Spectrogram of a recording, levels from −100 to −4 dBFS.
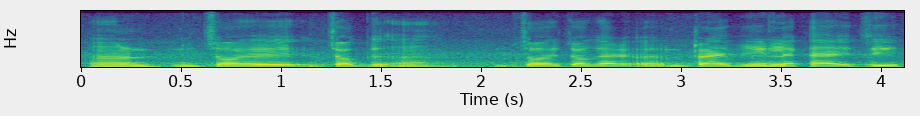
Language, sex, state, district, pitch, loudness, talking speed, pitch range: Odia, male, Odisha, Malkangiri, 135 Hz, -13 LUFS, 115 wpm, 130-140 Hz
